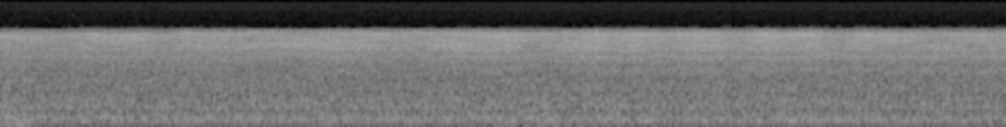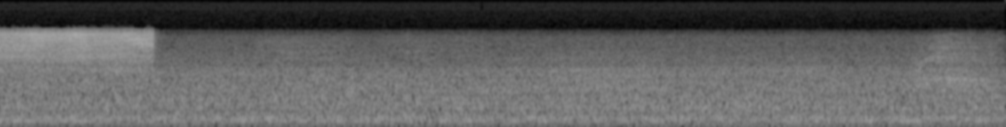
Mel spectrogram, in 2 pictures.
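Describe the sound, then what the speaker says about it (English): An airbrush at high air pressure sprays blue Chroma Air acrylic urethane paint, giving a steady, unbroken hiss that fills the whole stretch close to the listener, with no voices over it. "just got the air pressure cranked up, pushing it out a little better now"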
